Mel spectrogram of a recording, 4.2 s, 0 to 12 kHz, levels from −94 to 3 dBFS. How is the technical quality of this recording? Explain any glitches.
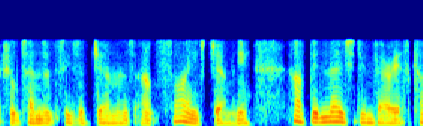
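The technical quality is poor, with heavy Speex codec damage across the whole speech recording from start to finish.

Speex codec compression was applied at a low setting that gives the excitation signal very few bits, so the encoder can only roughly model each stretch of speech. The result sounds hoarse and noisy, a degree of damage that fits a rate around 8 kbps. Nothing is present above 3.8 kHz, which leaves the speech dull and muffled.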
